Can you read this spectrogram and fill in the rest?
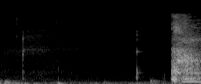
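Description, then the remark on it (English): A sudden, loud, harsh cough erupts at the end, preceded by a quiet stretch with a couple of faint, brief throat sounds. “Yeah, that's why I'm nodding and saying, like, don't talk while I'm coughing.”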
